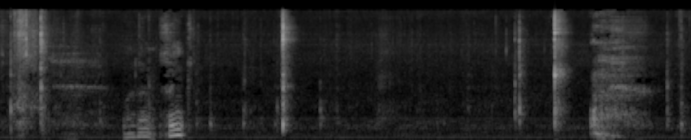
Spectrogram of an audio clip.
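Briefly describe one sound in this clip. A metal tool clicks and scrapes against batteries in a plastic case.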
